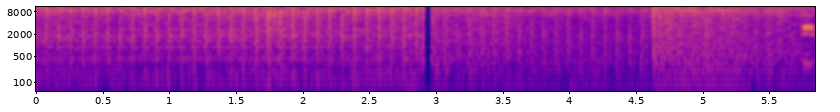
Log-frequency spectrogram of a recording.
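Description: Rapid, continuous bursts of gunfire in an action film rattle on without pause, loud and dense, with a brief dip midway before the barrage resumes.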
